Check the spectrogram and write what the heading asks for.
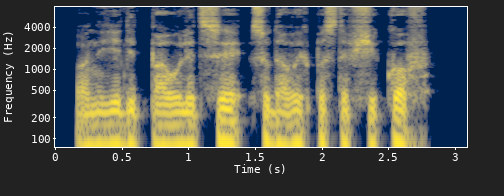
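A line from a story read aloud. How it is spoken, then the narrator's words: Quiet. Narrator (Russian): тихо сказала приблизившаяся тень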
